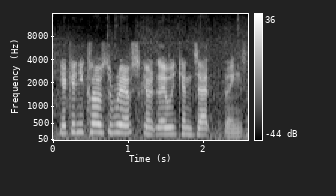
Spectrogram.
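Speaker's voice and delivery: high mocking whine; mocking other players. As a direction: mimic a lazy player's request. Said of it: "and just like".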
